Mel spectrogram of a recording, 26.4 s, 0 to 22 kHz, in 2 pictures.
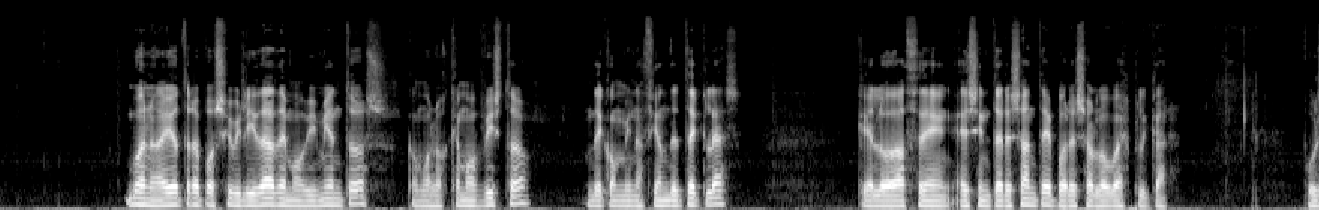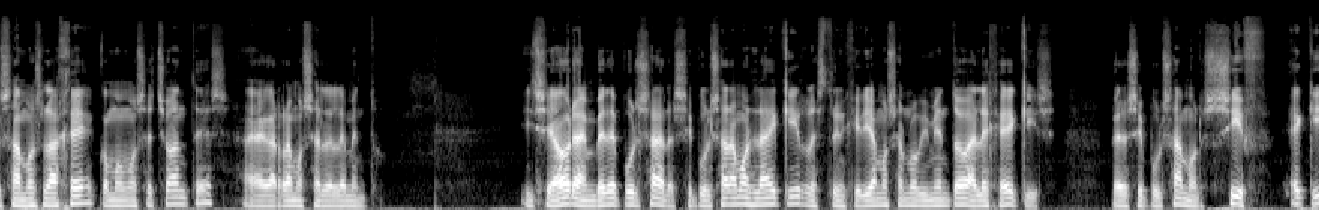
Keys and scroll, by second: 13.8 g.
